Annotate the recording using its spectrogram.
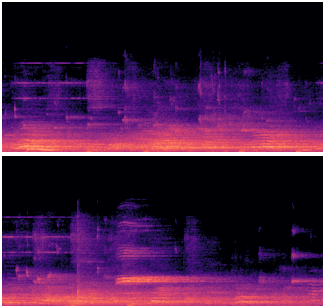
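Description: Spectators shout and cheer.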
